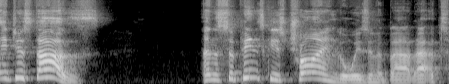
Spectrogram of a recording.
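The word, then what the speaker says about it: Sierpiński: on Sir pinsky's triangle it's sapinski by the way not sir Pinky and I say it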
